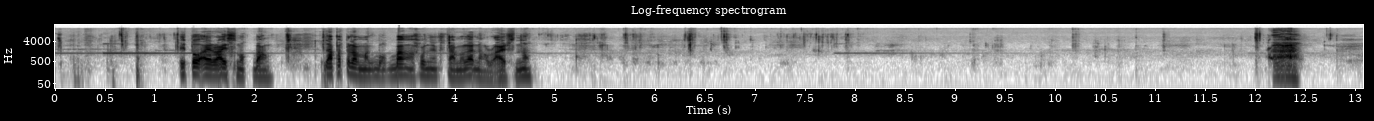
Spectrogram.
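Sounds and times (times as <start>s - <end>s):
faint thin steady tone: 0.0s - 13.0s
chewing with mouth clicks: 4.8s - 12.9s.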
